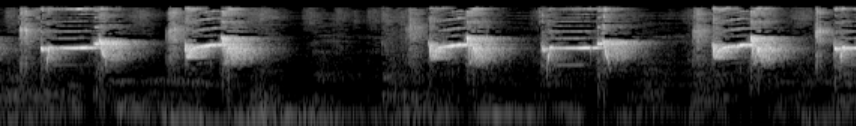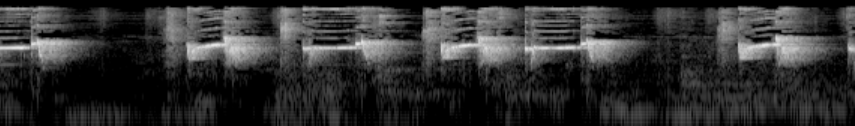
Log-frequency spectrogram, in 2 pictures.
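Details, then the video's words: A gacor male prinia gives strident, buzzy, click-led phrases in rapid doubles, each burst repeated roughly every one and a half to two seconds over a faint low hum in the background. "Prenjak Jantan Gacor"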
